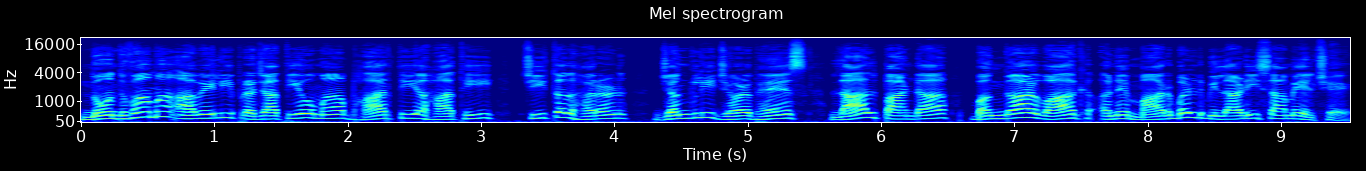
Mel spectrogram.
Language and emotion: Gujarati, neutral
